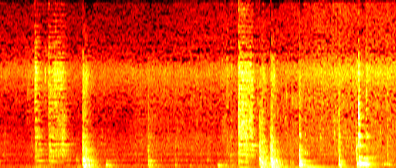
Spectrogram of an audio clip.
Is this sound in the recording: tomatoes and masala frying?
yes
